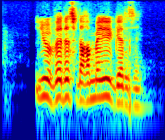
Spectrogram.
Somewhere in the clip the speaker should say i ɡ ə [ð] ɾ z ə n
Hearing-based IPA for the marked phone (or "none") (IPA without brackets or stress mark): none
